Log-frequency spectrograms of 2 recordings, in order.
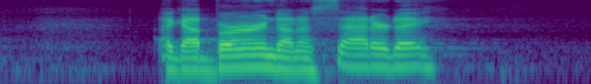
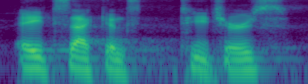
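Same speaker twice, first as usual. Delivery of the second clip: usual speaking voice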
